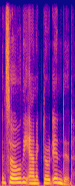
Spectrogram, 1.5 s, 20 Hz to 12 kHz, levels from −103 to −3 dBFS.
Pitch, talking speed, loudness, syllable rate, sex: 240 Hz, 200 wpm, -17 LUFS, 6.5 syllables/s, female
